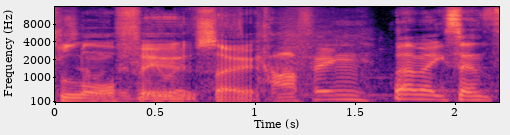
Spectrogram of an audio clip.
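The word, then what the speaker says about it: Luofu: It's written Luo Fu and pronounced Law Fu, so coughing.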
